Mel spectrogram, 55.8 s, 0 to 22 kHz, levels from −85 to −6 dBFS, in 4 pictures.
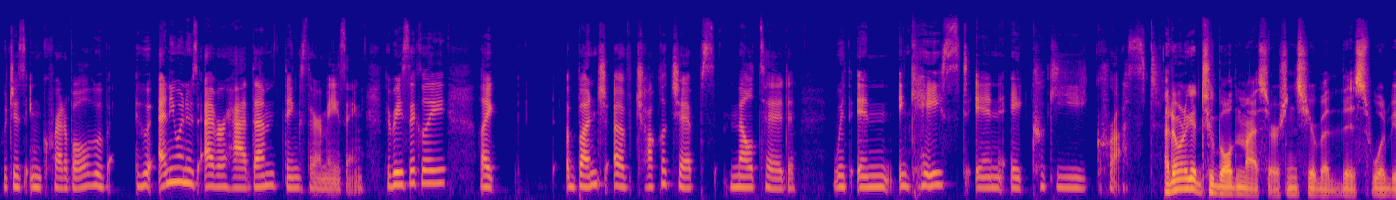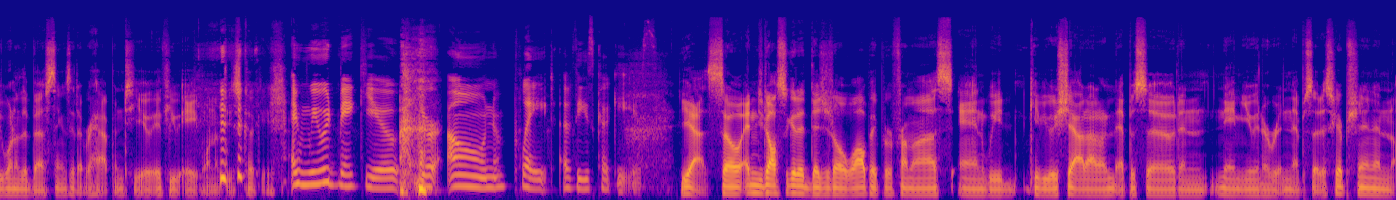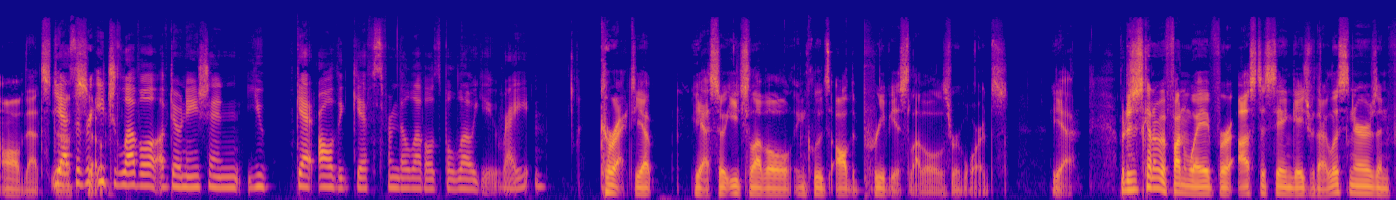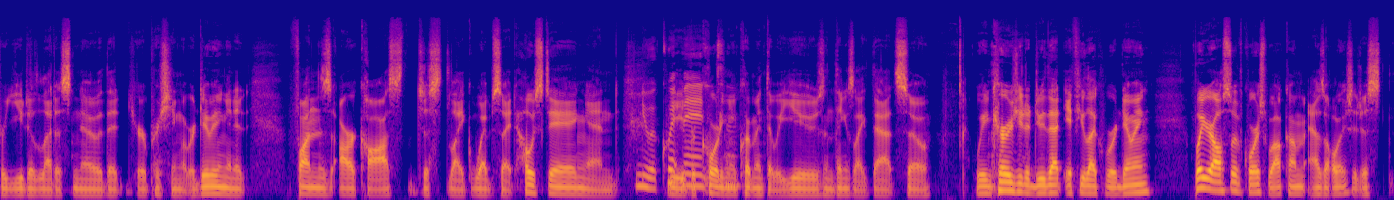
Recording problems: none

